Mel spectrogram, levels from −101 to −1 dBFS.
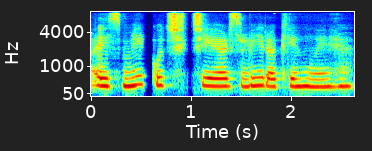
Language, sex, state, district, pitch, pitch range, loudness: Hindi, female, Chhattisgarh, Raipur, 245 Hz, 240-255 Hz, -15 LUFS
